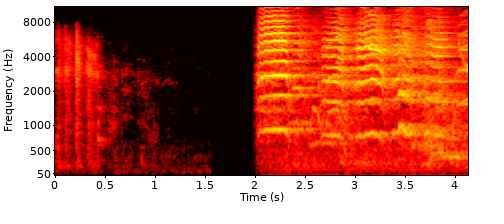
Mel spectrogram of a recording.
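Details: Otter heard in the wild. A few faint, quiet calls are followed by silence, then an abrupt, loud, high-pitched squeal with many harmonics, wavering up and down for about two seconds.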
